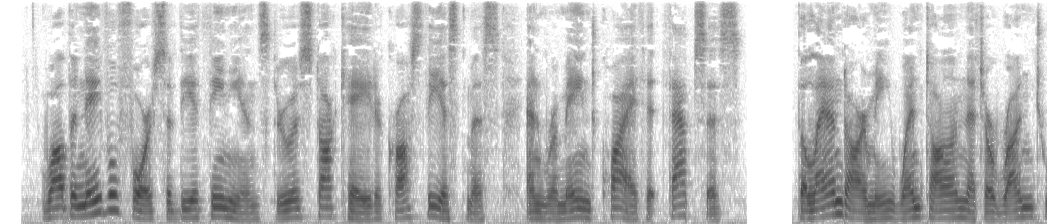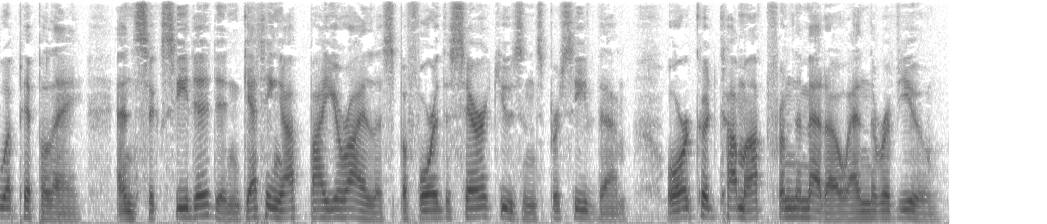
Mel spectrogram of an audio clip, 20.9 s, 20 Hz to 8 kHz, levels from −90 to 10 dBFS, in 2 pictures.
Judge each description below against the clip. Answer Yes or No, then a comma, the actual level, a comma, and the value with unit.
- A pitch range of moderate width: Yes, average, 4.0 semitones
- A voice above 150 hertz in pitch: No, low, 105 Hz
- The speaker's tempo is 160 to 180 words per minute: No, average, 145 wpm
